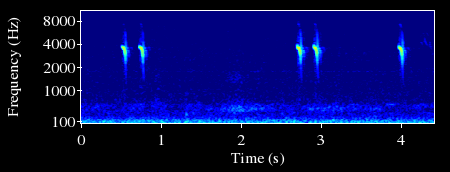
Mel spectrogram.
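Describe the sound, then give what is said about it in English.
Birds 395 and 387 give short, high-pitched chirping calls, mostly in quick pairs and once singly, spaced across a few seconds over a low, steady background rumble. No one speaks. “395 and 387 calling here.”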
